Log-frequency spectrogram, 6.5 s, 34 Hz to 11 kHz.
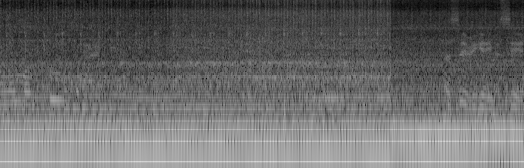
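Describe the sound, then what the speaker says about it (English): A big 1958 Mack B-21 fire truck engine, running after 30 years of sitting, idles with a steady low rumble and a faint knock, loud and close for the whole stretch. "this thing runs surprisingly smooth for how big and beastly this engine is"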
